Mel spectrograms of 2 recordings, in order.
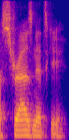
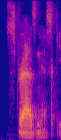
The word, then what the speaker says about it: Straschnitzki: It's Straschnitzki. Straschnitzki, yeah.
